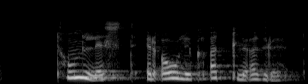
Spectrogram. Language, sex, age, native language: Icelandic, female, 10, Icelandic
